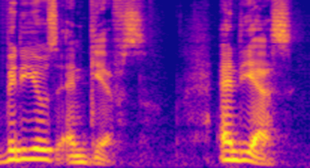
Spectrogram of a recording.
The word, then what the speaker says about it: GIF: to your stream with things like videos and GIFs. And yes, it's pronounced GIF.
